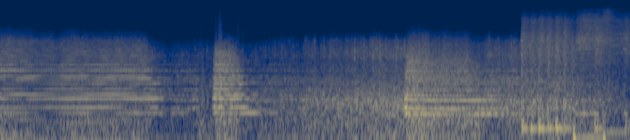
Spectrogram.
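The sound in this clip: A train departing a station sounds its horn in long, sustained chords over a steady rolling rumble of the rail cars. The horn cuts out briefly and returns, with no voices.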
